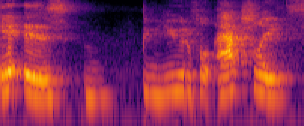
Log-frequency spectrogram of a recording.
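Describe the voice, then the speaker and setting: The speaker goes fairly slowly with fairly even intonation, and noticeable background noise is present. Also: woman. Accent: Southern US. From Florida. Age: 60s. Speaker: YouTuber. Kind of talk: casual chat. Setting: at home. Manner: rambling, casual.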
